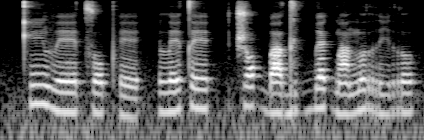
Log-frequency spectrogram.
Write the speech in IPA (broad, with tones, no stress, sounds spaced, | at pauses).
kʰ ĩ˦ β eː˨ t͡s o˨ pʰ e˨ | l e˨˦ t e˦ | t͡ʃ ɔ˦ ɡ͡b a˨ d i˨ ɡ͡b ɛ˦ ɡ͡b ã˨ n ʊ˦ r i˨ r ʊ˦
